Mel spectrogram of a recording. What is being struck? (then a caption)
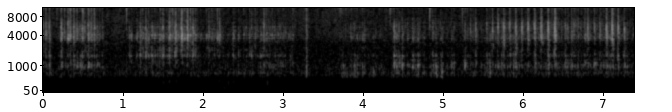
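Black-coated scratch art paper card scraped with a wooden stylus. A pointed wooden stylus held in the fingers scratches away the black coating of a flat scratch art paper card, with a printed picture beneath, lying on a table. Quiet, dry, bright scratching comes in bursts of rapid short strokes, with no low end. Brief pauses separate the bursts.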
